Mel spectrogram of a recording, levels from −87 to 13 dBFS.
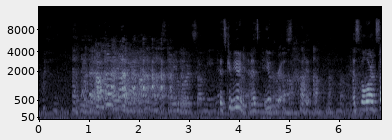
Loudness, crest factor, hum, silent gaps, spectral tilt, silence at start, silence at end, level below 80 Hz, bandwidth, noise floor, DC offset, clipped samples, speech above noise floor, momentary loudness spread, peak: -35 LUFS; 20 dB; none; none; -4 dB/octave; 0.05 s; 0 s; -66 dBFS; 11.5 kHz; -56 dBFS; under 0.1%; under 0.1%; 21 dB; 19 LU; -16 dBFS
